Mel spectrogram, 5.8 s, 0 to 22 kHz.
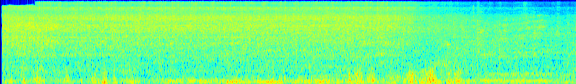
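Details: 1997 Toyota Tacoma at idle with a low, rough, uneven knocking rattle; owner unsure whether it is a bad catalytic converter or engine knock. Cause undetermined.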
